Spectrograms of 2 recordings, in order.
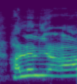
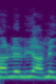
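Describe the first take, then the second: First: High, loud hallelujah cheer; overjoyed. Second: Moderately raised praise call; church praise. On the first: Elder cheering on the golf course, wildly overjoyed. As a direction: whoop it out in acted jubilation. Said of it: "골프장에서". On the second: Elder responding in church as he should, measured praise. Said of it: "교회에서". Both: Acted.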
